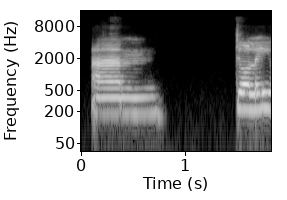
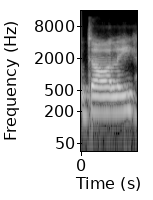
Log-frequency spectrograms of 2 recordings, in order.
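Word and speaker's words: DALL-E: Dolly or Dali, however you want to pronounce it, to create images.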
